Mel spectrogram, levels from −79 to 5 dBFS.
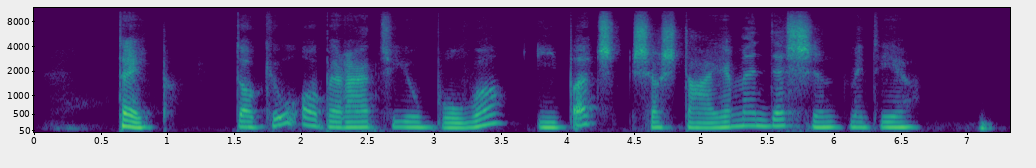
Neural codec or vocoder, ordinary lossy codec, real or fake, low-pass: codec, 16 kHz in and 24 kHz out, 0.9 kbps, LongCat-Audio-Codec, fine tuned four codebook decoder; AAC, 48 kbps; fake; 10.8 kHz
